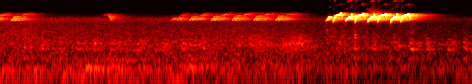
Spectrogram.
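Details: Female mountain white-eye in full song, offered as training material for pet white-eyes: soft high buzzy trills, then a loud rapid run of chattering high notes, in otherwise silent surroundings.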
